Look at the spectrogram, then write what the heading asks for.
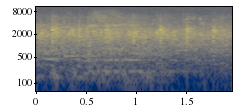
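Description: Crowd cheering at a Bradford versus Wigan rugby league match, a steady, dense roar of a large stadium crowd sustained throughout without any break.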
